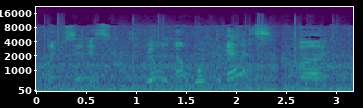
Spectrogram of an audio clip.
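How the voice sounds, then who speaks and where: Over loud background noise, a woman talks at a fairly slow pace. The sound is dry, with no echo. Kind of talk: casual chat. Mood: calm, a little resigned. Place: car. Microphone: phone near.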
